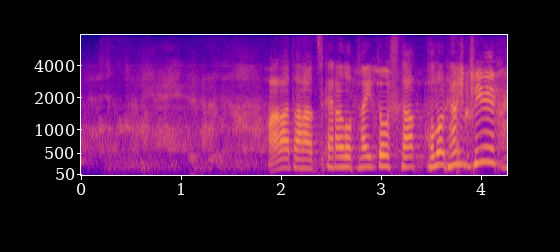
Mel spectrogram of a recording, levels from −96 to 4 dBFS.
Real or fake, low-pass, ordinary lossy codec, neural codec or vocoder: fake; none; none; codec, 16 kHz, 1 kbps, FunCodec, trained on LibriTTS, 50 frames a second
